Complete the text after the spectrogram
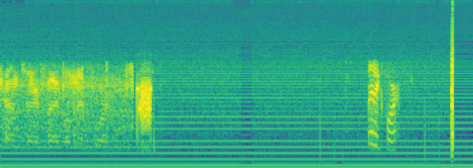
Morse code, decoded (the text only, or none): none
